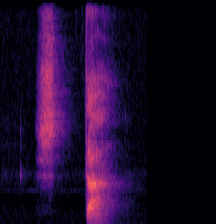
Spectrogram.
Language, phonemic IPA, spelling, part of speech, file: Dutch, /sta/, sta, verb, Nl-sta.ogg
- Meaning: inflection of staan: 1. first-person singular present indicative 2. second-person singular present indicative 3. imperative 4. singular present subjunctive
